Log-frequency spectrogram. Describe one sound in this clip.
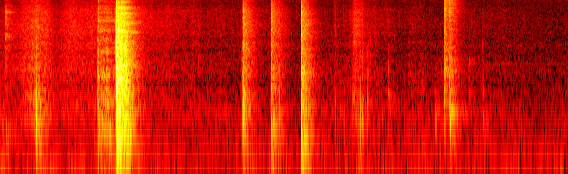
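Objects knock and clatter sharply on a wooden table.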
